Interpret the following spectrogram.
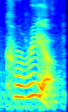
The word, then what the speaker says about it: career: Career.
